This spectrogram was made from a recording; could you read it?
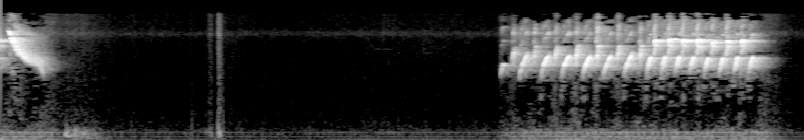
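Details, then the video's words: European goldfinch, clean song for training other birds. A brief descending high note opens, then silence, then a dense, rapidly repeated trill of bright tinkling notes lasting about two seconds over a faint low hum. "Canto del Jilguero Limpio Chant chardonneret"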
